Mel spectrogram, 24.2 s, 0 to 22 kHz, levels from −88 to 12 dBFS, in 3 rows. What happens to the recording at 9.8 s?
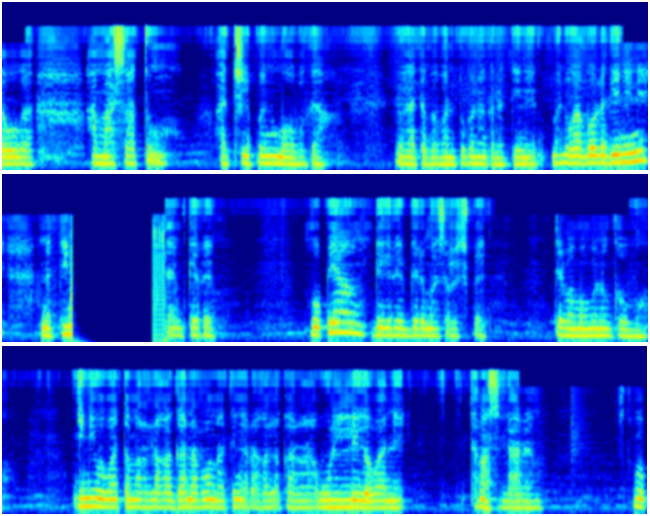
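At 9.8 s the sound falls inside a cable pulled and plugged in, running from 8.93 to 10.13 s. A live lead is yanked out and reinserted. A pop opens a near-silent gap of about 1.15 s, and a roughly 0.15 s burst of 60 Hz mains buzz sounds as the tip makes contact before a second pop. On a waveform this shows as two sharp spikes framing a flat stretch with a brief thick hum band, which appears on a spectrogram as 60 Hz harmonic lines.

Underneath, the speech is grainy and rough, with nothing above 12.3 kHz. A spectrogram shows a hard ceiling at 12.3 kHz and noise-filled, smeared bands below it, likely from heavy Opus compression at 12 kbps in its CELT music mode.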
